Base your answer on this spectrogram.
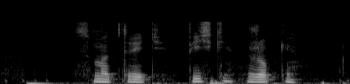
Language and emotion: Russian, neutral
